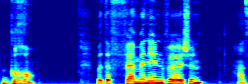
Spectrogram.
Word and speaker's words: grand: So the first one ends with a D. D is not in Frolic Barbecue. It's pronounced grand.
